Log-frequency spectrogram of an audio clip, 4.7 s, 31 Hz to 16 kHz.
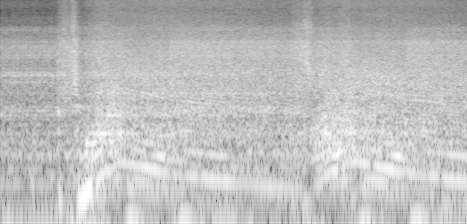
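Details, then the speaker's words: Mercedes-Benz E350 with M276 V6 after replacing ignition coils and spark plugs (one coil broke stuck in block), started and given some gas: two quick throttle blips rising and falling smoothly, no stumble or misfire; running properly, no smoke, smells a little funny. "that's okay it's running it's running properly running properly"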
